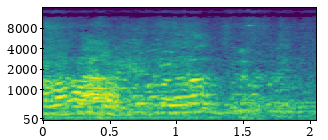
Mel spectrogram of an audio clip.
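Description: Chatter of several people's voices in a busy indoor market, with no clear words.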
